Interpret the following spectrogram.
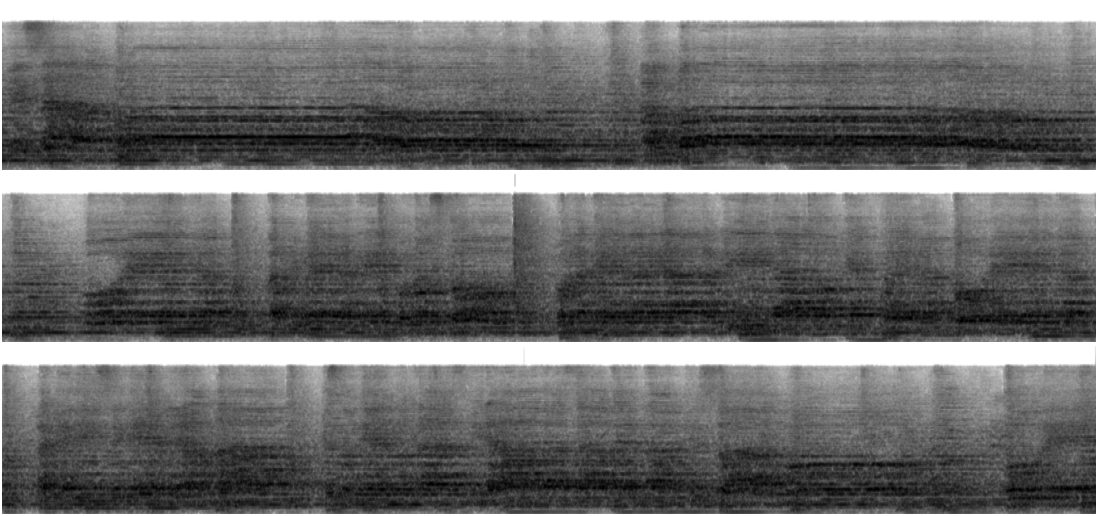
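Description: A rondalla singing: a chorus of male voices in harmony holding long sustained chords, accompanied by strummed acoustic guitars and a double bass, in phrases broken by short breaths every few seconds.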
